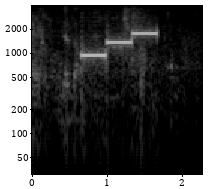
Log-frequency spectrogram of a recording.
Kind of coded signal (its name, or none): telephone call progress tone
